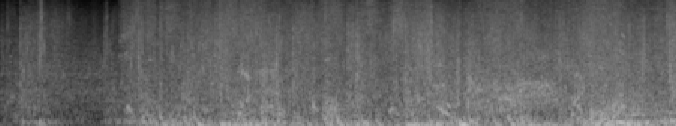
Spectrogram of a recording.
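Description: Weapons clash and spells burst in a busy fight.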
